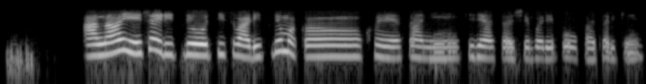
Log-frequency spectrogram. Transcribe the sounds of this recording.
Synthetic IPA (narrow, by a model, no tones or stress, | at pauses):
ãŋɡãjeɕajɽit̪ljot̪iːsʋaɽit̪ljom̤əkakʰəɭeəsanikid̪ĩəsəəɕebʱəɾepowpat͡saɾkḛ̃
